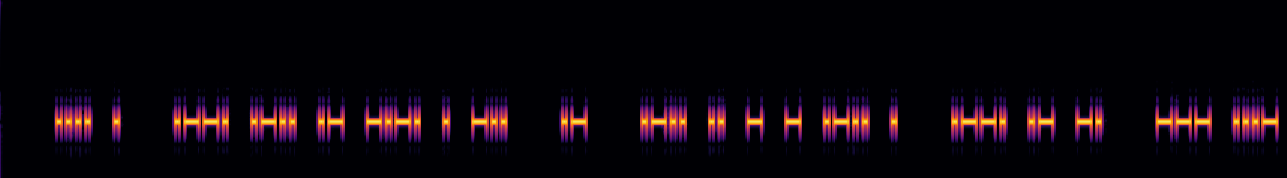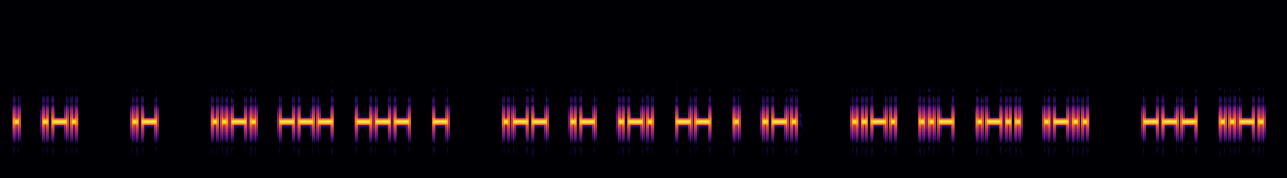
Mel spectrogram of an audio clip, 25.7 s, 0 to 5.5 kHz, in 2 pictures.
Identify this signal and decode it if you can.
Morse code, heard as a keyed tone, about 25 wpm, spaced as for 20 wpm, 700 Hz. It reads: HE PLACED A LITTLE PAN OVER A FOOT WARMER FULL OF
